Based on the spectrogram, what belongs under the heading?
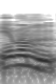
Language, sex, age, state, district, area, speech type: Sanskrit, male, 30-45, Telangana, Narayanpet, urban, spontaneous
